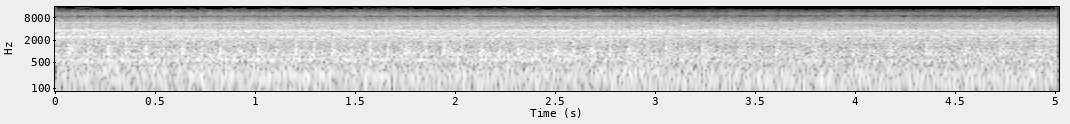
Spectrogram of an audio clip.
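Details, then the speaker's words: 1964 Buick Electra 225, fire-damaged, running after revival: light quick tapping steadily through idle under a hissy background, good oil pressure; top-end tick, cause unknown. "well we've definitely got some noise although we have really good oil pressure everything seemed to be okay there is just a a little bit of a tapy tap"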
